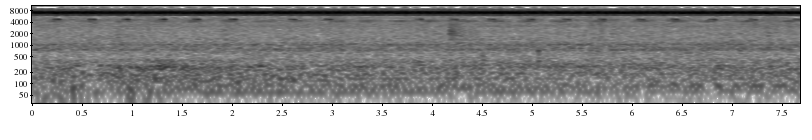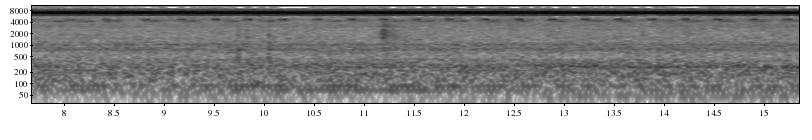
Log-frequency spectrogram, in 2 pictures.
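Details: Late-summer cricket chorus near blooming wild thistle with bees and butterflies, a continuous shrill high drone overlaid by evenly spaced faint pulsing chirps, plus a couple of brief clicks and a low steady hum.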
